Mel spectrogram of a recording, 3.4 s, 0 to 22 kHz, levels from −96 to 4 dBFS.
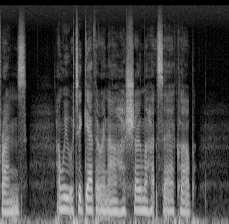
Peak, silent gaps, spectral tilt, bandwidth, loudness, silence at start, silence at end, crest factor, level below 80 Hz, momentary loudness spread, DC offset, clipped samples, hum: -6 dBFS; none; -4 dB/octave; over 20 kHz; -23 LUFS; 0 s; 0.4 s; 18 dB; -38 dBFS; 8 LU; under 0.1%; under 0.1%; none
